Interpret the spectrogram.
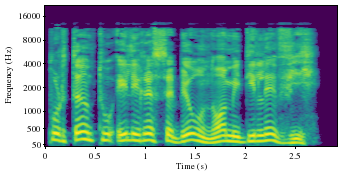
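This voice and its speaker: Male narrator, Bible audio reading, measured and solemn, lively pitch, dry close sound. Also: no echo.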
